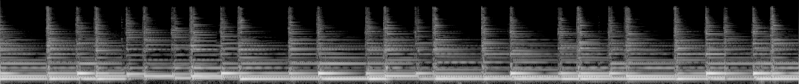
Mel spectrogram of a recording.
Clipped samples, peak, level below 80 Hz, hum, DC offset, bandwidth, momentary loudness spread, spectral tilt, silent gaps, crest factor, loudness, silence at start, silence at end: under 0.1%; 0 dBFS; -56 dBFS; none; under 0.1%; 16 kHz; 5 LU; -4.5 dB/octave; none; 12 dB; -13 LUFS; 0 s; 0 s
